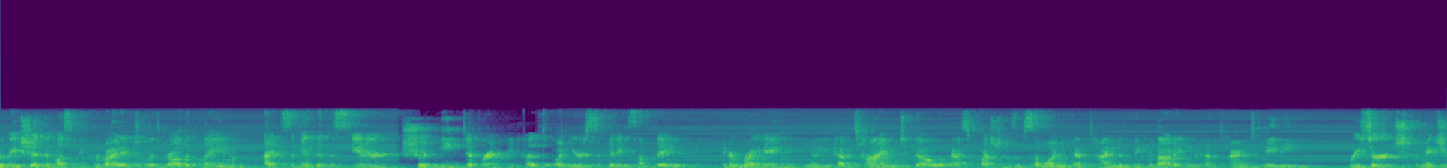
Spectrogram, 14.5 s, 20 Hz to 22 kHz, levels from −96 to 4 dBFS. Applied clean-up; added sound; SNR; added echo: none; Domestic sounds, home sounds; 15 dB; reverberation time 1.1 s.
